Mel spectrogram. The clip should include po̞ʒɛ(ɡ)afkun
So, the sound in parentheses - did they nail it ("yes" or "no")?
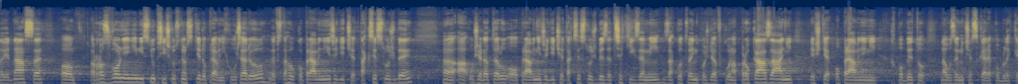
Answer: no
